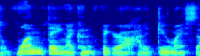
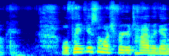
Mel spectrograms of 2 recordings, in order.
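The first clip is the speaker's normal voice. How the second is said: apologetic, placating politeness, high and raised; 8 semitones higher, 6 dB louder than usual. Retelling thanking a clinic worker after being rude: imitating own smoothing-over thanks. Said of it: "I was trying to smooth it over".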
